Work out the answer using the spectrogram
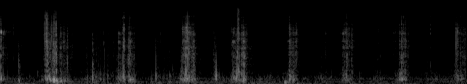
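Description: Close-miked chewing of a crunchy baked cheese ring snack (Rosquilla Caleña). It makes a dry crunch about twice a second.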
